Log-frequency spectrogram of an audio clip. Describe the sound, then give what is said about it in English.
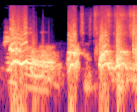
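A pit bull barks in loud, drawn-out, tonal yelps, a few bursts in quick succession with whimpering edges. “I think the barking is on our end, just to let you know. That's Manny's pit bull.”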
